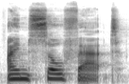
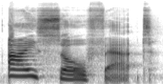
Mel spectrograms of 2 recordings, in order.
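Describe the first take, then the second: First: It is said in her normal adult voice. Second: It is said in a little toddler voice.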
